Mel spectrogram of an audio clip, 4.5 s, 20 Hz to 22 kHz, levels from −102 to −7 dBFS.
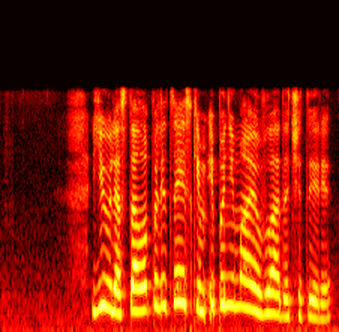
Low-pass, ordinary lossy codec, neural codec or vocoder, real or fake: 7.2 kHz; none; none; real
